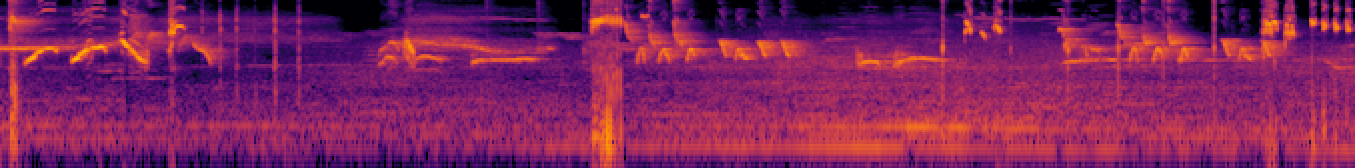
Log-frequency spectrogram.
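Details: Orange-headed thrush pouring out varied song as a lure: chattering phrases, a loud crack near mid-recording, then rapid, repeated notes rising and falling in a steady series.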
